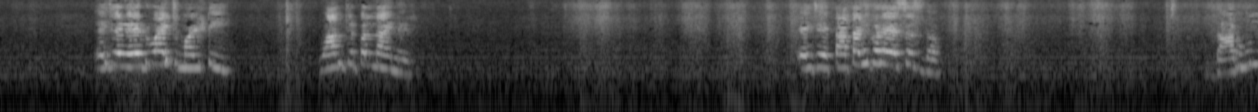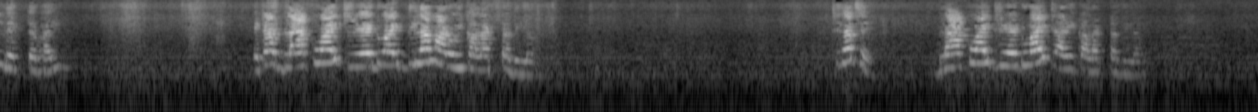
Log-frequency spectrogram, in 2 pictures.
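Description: A young woman speaks calmly and clearly, close by, in short bursts.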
